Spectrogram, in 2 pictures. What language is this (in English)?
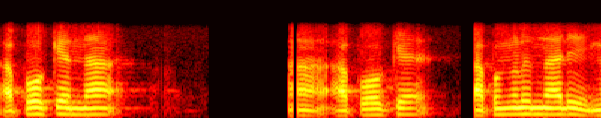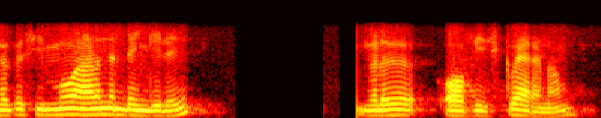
Malayalam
